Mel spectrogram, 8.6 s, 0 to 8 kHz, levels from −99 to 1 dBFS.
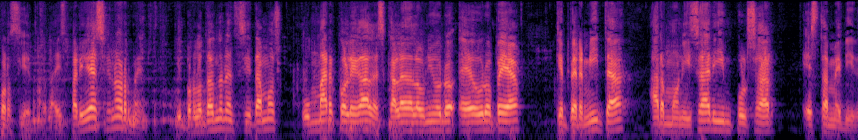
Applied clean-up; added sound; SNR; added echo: neural mask model RNNoise.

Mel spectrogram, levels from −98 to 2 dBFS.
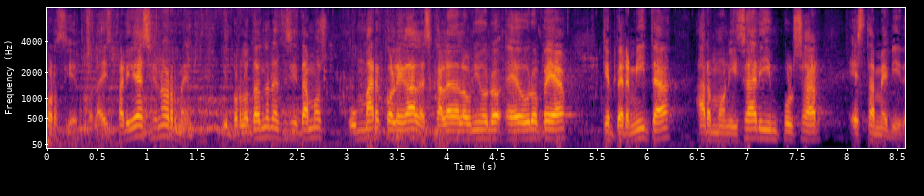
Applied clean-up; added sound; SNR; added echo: none; Toilet flush; 20 dB; none.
